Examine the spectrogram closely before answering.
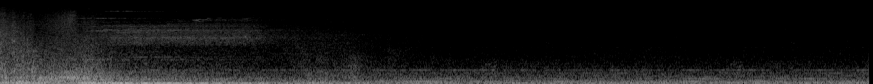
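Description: Triumphant victory music swells and then plays softly.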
